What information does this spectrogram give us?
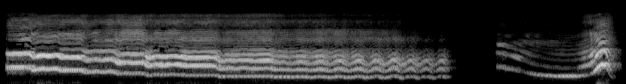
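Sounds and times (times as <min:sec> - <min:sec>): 
person singing: 0:00.1 - 0:04.6.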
